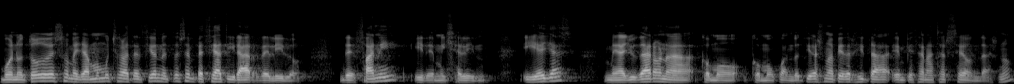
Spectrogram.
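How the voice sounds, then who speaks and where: Against a quiet background, a man with a medium pitch talks at a fairly quick pace using lively intonation. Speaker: author and keynote speaker. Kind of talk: conference talk. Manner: fast.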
